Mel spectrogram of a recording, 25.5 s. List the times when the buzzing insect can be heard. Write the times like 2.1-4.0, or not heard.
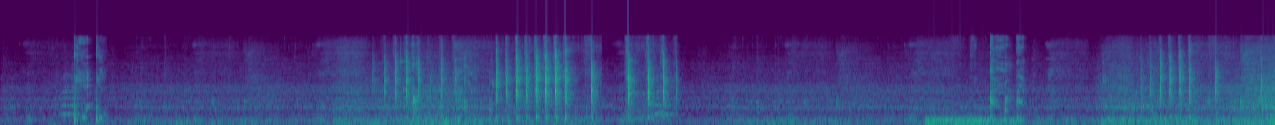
0.0-25.4.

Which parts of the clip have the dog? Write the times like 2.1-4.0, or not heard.
not heard.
